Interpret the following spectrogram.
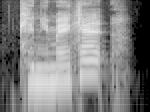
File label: revive friend, teengirl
